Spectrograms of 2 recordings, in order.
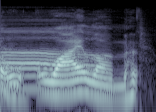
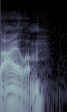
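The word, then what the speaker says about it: Ylum: Oh, I was calling it Wylam. – Well, it's funny because even on the first page, it tells you right at the bottom, it's pronounced Islam.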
